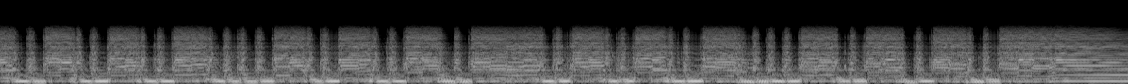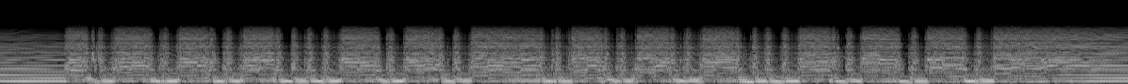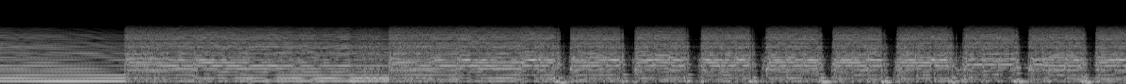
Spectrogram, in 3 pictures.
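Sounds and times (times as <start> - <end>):
HX Stomp Rat distortion sound: 0.0 - 33.8.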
